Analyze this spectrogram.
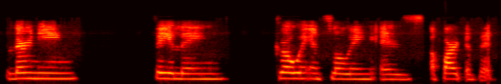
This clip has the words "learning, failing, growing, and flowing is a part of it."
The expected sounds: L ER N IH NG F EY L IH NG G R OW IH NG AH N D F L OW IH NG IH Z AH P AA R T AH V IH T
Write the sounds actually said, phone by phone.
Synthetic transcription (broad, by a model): L ER N IH NG F EY L IH NG G R OW IH NG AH N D F L OW IH NG IH Z AH P AA R T AH V IH T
